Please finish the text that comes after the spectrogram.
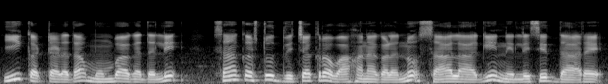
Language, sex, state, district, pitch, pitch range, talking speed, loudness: Kannada, male, Karnataka, Bangalore, 140 Hz, 120-195 Hz, 80 wpm, -13 LUFS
